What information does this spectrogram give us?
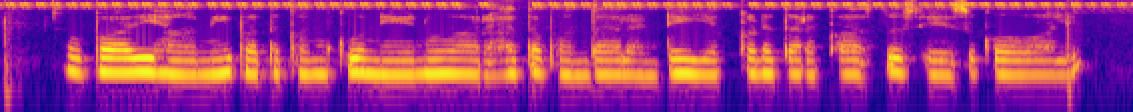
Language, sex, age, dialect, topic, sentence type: Telugu, female, 18-24, Southern, banking, question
